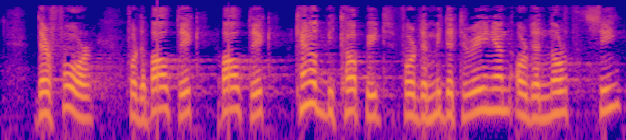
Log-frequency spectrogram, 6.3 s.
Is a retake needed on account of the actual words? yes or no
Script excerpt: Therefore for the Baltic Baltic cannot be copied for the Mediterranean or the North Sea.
no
